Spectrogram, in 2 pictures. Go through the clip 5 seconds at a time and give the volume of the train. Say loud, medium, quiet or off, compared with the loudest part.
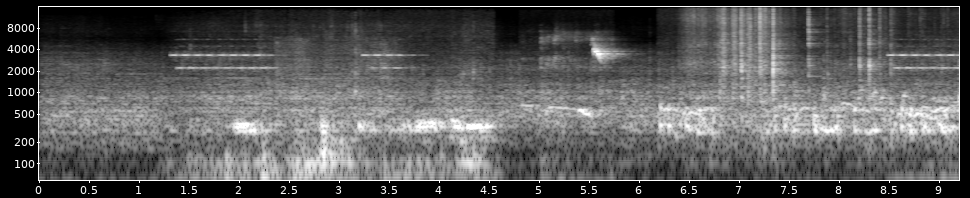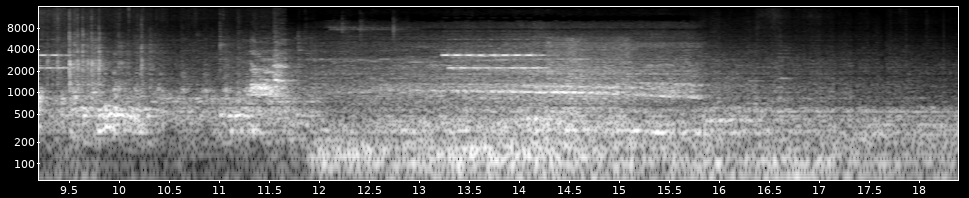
medium, medium, loud, loud.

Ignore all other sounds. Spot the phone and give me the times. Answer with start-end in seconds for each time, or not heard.
1.3-3.6, 8.4-9.7, 13.2-15.1.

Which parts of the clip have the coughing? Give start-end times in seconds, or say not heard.
not heard.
